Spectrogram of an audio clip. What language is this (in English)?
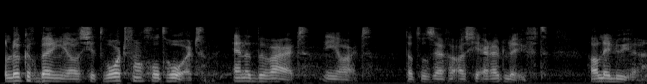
Dutch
